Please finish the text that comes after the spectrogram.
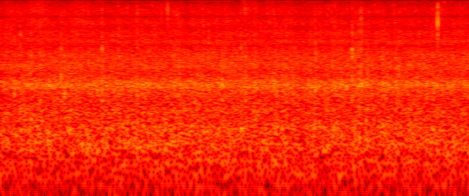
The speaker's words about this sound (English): Oh, terrible, terrible, terrible, terrible. Shouldn't be allowed. I mean fancy it raining at seven o'clock in the morning when it's doggy walk time. I mean, it's just not on. No. I mean, it should be doing all this when we're fast asleep.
